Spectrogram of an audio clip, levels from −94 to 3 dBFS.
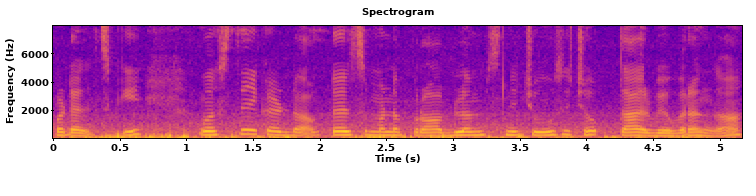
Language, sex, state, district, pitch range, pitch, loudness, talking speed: Telugu, female, Andhra Pradesh, Srikakulam, 230-260 Hz, 250 Hz, -15 LUFS, 130 wpm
